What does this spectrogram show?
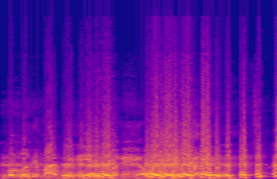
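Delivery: answering staring passengers with slow sass; sassy comeback. Retold or imitated. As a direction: brag with a smirk.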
